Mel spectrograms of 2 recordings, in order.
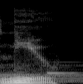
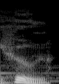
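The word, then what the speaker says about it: hum: om Mani Padme however the old man mistakenly pronounced the last syllable as Neu cow upon hearing this the monk laughed and corrected him saying that the last syllable should be whom not new when the monk left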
